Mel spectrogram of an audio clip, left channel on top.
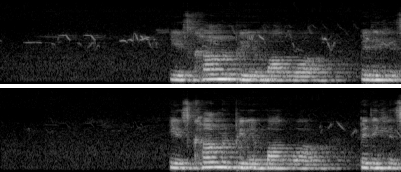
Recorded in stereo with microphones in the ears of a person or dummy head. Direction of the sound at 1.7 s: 70° right (ahead or behind).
